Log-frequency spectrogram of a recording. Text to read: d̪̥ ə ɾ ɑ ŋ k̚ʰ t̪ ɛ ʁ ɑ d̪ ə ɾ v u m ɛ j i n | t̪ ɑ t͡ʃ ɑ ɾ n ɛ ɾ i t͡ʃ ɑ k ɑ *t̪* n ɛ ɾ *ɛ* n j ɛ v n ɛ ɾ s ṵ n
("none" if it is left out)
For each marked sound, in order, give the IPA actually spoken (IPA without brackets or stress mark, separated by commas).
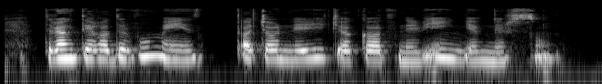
t̪, i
